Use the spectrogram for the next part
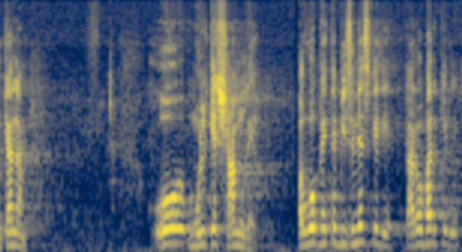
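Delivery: ordinary talk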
